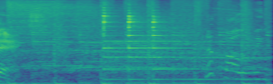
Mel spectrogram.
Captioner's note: bell rings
